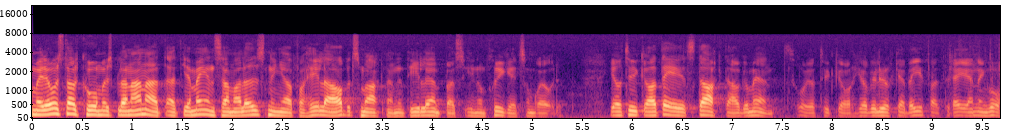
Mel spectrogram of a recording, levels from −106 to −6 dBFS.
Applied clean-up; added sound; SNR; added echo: none; none; none; none.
